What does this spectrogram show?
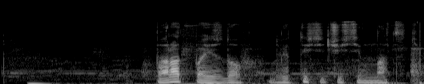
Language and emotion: Russian, neutral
